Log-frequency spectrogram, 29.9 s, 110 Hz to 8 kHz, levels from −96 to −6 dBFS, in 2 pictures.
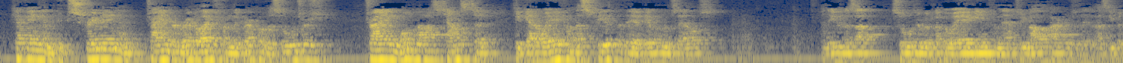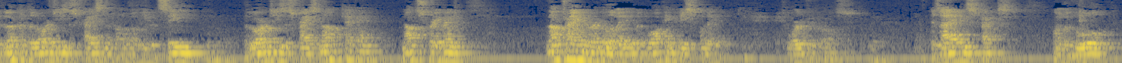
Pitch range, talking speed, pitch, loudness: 105-130 Hz, 170 wpm, 115 Hz, -19 LUFS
